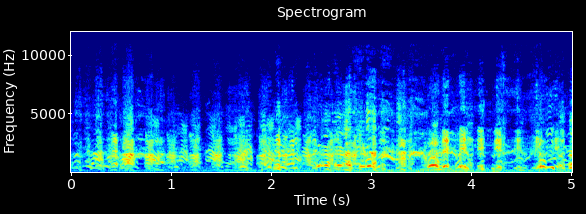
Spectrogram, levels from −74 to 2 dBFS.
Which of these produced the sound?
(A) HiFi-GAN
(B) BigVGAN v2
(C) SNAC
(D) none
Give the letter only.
D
